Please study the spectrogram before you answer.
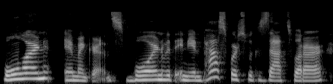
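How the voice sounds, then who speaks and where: A woman who grew up in Dubai talks through an issue in an earnest, thoughtful way, often pausing on fillers and restarting her sentences. Her voice sits in a middle pitch. The sound is dry and close, with no room around it. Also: dry recording. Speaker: senior correspondent. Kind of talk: conversational commentary.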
